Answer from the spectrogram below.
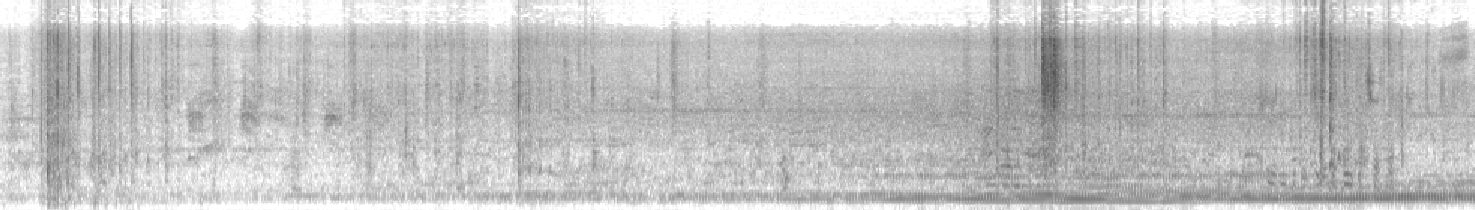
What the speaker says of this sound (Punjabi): ਬਹੁਤ ਹੀ ਆਊਟ ਕਲਾਸ ਕਬੂਤਰ ਹੈ ਜਨਾਬ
